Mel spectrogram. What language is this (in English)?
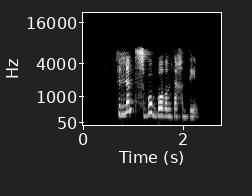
Kabyle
